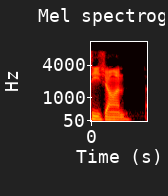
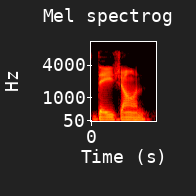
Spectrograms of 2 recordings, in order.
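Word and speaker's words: DeJohn: It's not Dejean. It's spelled D-E-J-O-H-N. A lot of people want to say like Dijon mustard, but it's Dejean or Dejean.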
